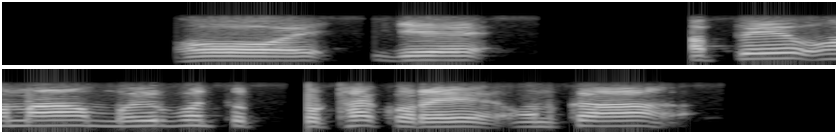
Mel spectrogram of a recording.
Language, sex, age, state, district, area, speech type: Santali, male, 45-60, Odisha, Mayurbhanj, rural, conversation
